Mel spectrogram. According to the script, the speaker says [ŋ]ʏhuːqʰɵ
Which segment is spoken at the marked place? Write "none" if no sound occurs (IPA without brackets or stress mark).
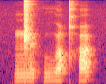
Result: ŋ͡ǁ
